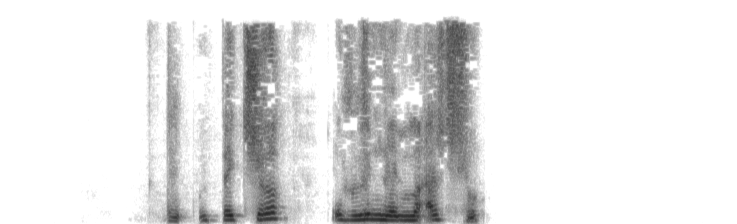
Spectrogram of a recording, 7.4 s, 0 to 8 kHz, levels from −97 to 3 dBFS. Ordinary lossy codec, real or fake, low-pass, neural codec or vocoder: MP3, 32 kbps; fake; 7.2 kHz; codec, 24 kHz, 1.5 kbps, HILCodec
